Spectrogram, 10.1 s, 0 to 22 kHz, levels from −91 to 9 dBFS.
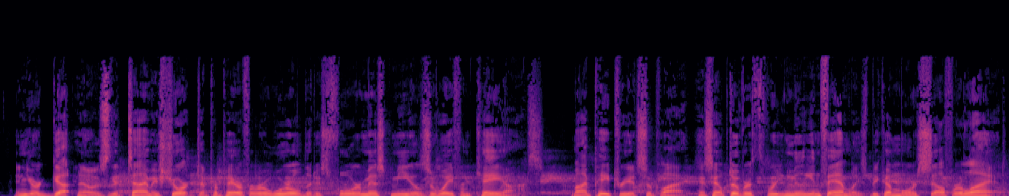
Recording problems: echo of what is said; noticeable; throughout; 570 ms later, 15 dB below the speech

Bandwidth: 15.5 kHz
